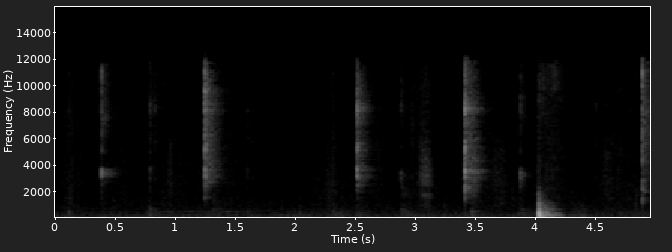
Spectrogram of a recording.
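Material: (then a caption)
Soap. A palm-sized, solid white bar of soap is held in one hand and scored with the pointed tip of small scissors or a blade, scratching lines into its surface. Six short, crisp scraping clicks stand out against quiet, with bright, brief transients and a heavier, lower scrape near the end.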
